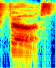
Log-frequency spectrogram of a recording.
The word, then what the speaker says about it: Ferris: do at the DMV it's Ferris Fe r i s or Ferris wheel take off the wheel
